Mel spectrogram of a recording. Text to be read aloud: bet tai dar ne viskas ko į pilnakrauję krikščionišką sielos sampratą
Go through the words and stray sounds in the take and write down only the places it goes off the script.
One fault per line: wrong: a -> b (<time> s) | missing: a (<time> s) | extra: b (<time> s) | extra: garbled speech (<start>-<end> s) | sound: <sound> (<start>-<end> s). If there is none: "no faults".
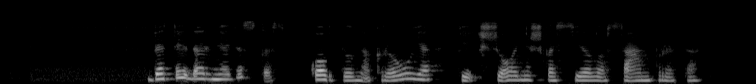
no faults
